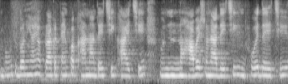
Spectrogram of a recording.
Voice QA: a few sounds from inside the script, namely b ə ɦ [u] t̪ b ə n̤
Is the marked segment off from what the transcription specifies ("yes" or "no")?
no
